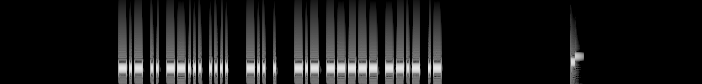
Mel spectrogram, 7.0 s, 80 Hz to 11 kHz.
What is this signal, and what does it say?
Morse code, heard as a keyed tone, about 42 wpm, 700 Hz. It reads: KI7H DE K0QA
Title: USA Callsign DE Callsign - 4 Characters - 45wpm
